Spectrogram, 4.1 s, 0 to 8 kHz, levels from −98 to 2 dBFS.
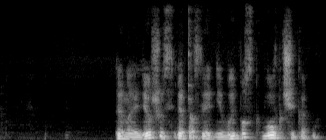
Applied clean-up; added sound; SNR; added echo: neural mask model DeepFilterNet 3.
